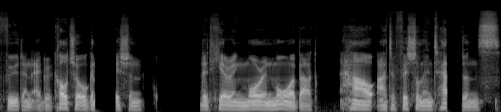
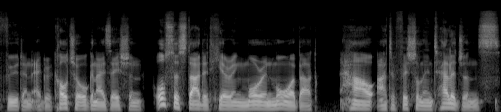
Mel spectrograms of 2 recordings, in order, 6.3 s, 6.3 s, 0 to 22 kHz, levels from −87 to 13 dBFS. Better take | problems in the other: second | audio cutting out; at 1 s, at 2 s for 0.5 s and at 5.5 s

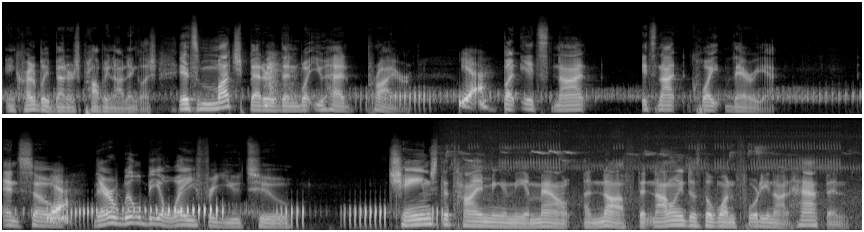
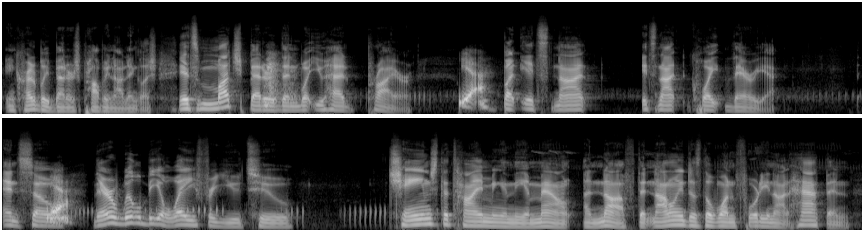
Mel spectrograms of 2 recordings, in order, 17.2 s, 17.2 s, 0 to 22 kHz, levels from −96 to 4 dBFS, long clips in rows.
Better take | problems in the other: second | animal sounds; loud; throughout; 5 dB below the speech; faint in the second

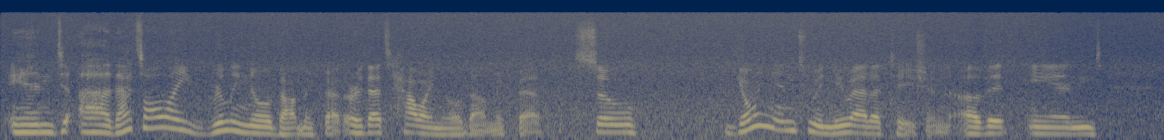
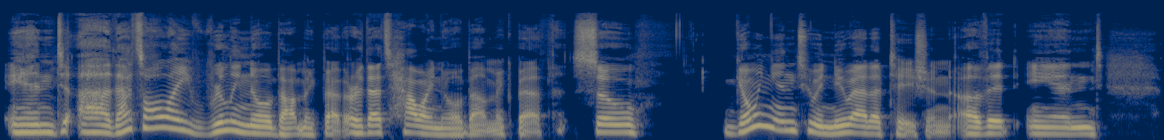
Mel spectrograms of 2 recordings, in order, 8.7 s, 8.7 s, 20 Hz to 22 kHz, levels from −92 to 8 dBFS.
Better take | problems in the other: second | hiss; loud; throughout; 8 dB below the speech

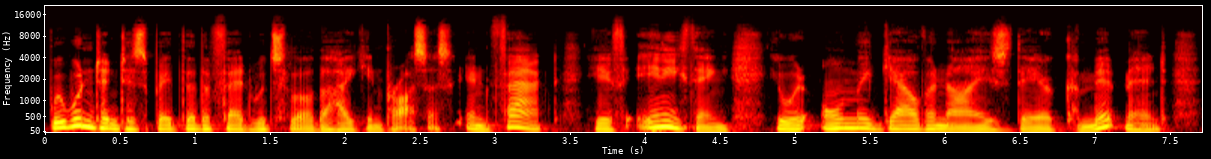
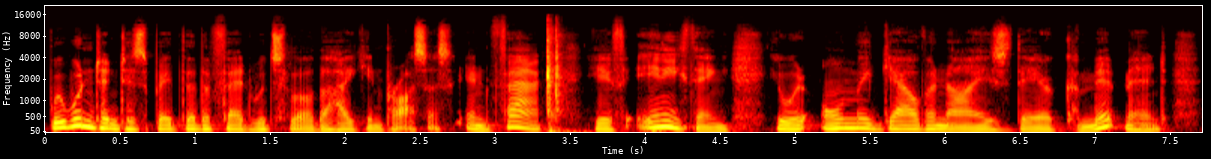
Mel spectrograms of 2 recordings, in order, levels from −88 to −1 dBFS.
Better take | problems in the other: first | keyboard typing; loud; at 3.5 s; peak 1 dB above the speech

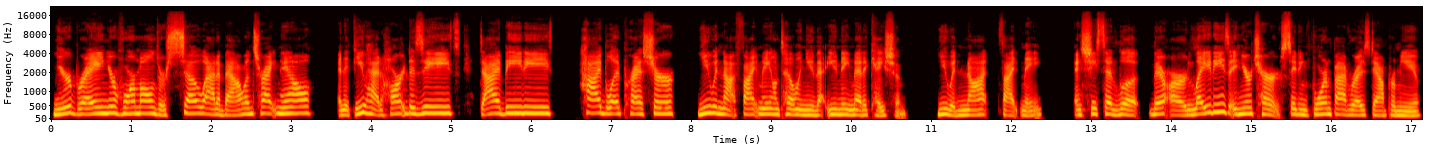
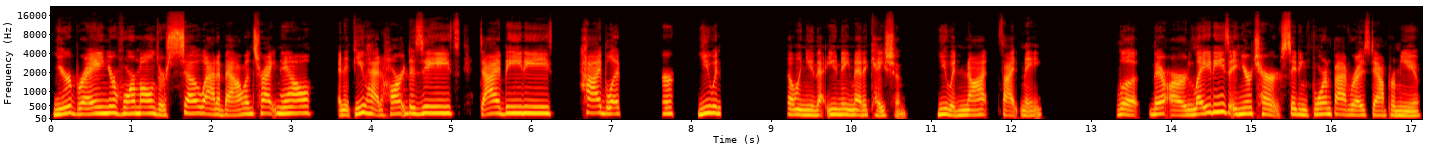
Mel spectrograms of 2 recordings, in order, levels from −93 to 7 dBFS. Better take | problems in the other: first | audio cutting out; at 7 s for 0.5 s, at 8.5 s for 1 s and at 12 s for 1 s

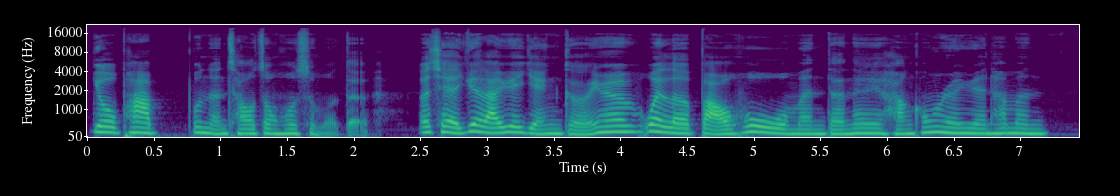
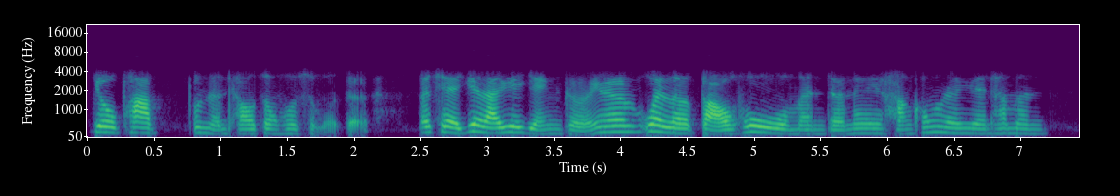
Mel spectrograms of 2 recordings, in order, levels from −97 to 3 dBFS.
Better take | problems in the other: first | phone-call audio; poor line

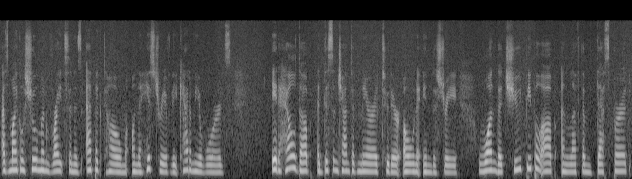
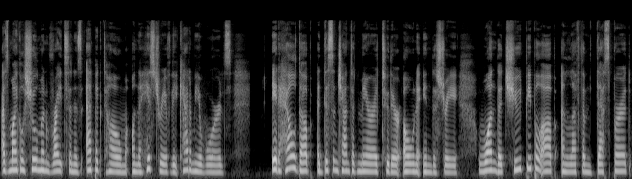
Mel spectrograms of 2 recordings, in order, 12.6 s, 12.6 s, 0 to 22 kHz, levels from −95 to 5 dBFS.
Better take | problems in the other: second | hiss; noticeable; throughout; 20 dB below the speech

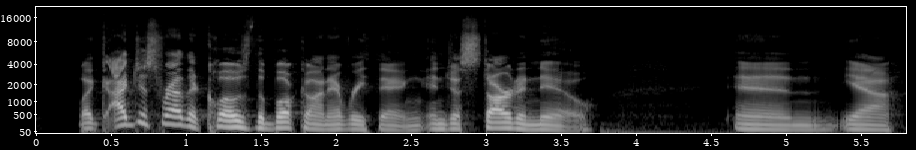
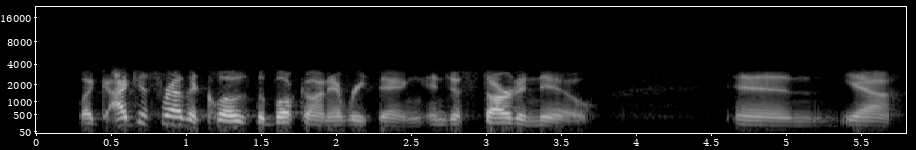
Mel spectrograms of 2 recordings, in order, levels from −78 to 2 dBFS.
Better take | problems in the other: first | phone-call audio; poor line; nothing above 2.5 kHz

